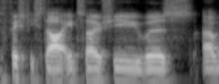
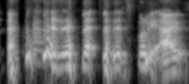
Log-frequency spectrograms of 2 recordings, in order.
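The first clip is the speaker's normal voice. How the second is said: laughing; 10 semitones higher than usual. Real, not acted. Laughing about his old lycra.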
